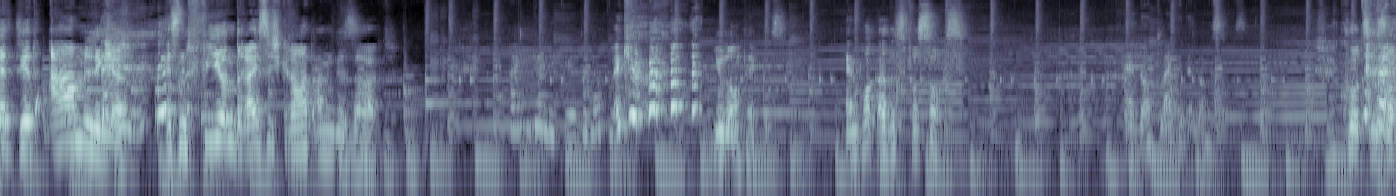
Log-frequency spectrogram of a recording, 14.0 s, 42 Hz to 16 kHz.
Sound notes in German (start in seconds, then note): 6.2 gelächter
